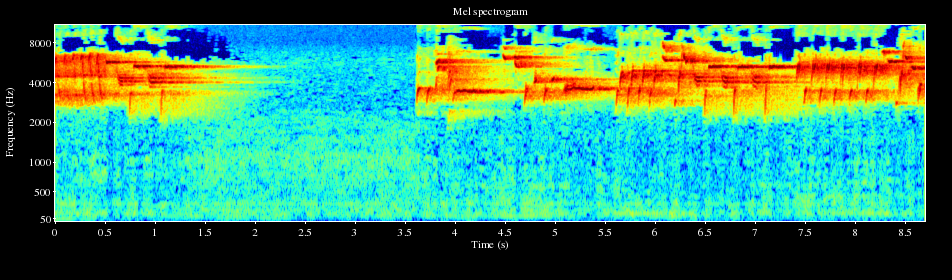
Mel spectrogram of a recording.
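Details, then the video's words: Widani-style Moroccan goldfinch song: a fast tinkling phrase that fades, a silence of nearly two seconds, then a long lively burst of rapid metallic twitters and trills, clear against a quiet background. "الحسون الويداني الملك الذي يستحق استماع وتمتع في ادائه في التغاريد الويدانية المغربية"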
